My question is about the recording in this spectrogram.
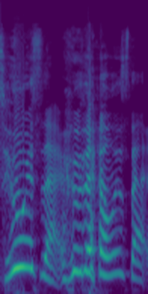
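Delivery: loud, alarmed double question; freaked-out loud cry; shocked shout. Retold or imitated. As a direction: yell it at the stranger in the glass. Sam sees stranger's reflection.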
